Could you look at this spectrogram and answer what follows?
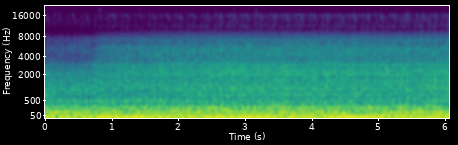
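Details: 2012 Jeep Liberty 3.5 L V6, after coolant leak fix and engine bay soaking caused misfires on cylinders one and five from weak secondary ignition: steady even idle with no skips or ticking; running smoothly.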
